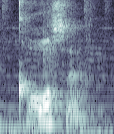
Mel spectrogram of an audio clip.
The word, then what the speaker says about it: Xhosa: The Wakandan language spoke in Captain America Civil War is Corsa. which is an official language of South Africa. Do you like how I actually said that properly as well? – Yeah. – Yeah, it's spelled with an X actually. – X-H-O-S-A.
